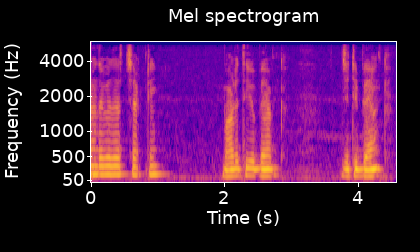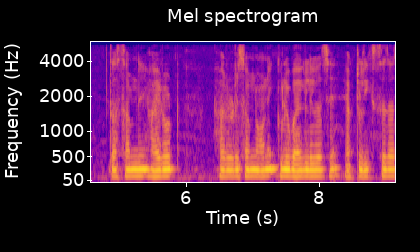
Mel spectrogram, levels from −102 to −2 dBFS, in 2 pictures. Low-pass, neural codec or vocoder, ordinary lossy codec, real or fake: 5.4 kHz; codec, 16 kHz, 8 kbps, FreqCodec, larger model; none; fake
